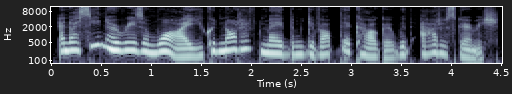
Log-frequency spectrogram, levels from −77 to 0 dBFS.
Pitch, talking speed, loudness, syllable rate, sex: 205 Hz, 250 wpm, -17 LUFS, 5.3 syllables/s, female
